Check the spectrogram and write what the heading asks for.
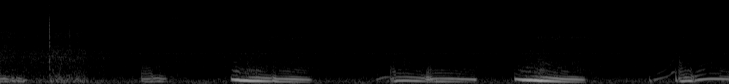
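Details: Sleeping cat with soft, low, whistling-rattly snores repeating about 21 times a minute; snoring.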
